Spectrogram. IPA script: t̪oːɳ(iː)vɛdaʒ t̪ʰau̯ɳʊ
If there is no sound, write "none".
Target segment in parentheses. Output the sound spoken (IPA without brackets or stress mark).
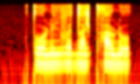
iː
